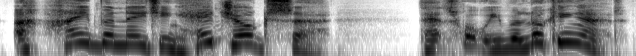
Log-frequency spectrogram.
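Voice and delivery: put-on high-pitched boy explaining himself; eager schoolboy. Jennings explains himself to the master, high eager voice. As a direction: gush out your story to the teacher.

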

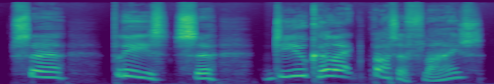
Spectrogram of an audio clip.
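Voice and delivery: high-pitched, eager little schoolboy; chattering schoolboy. Acted. Blotwell asks his master about butterflies, high schoolboy voice. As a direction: pipe up politely as a young pupil.

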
